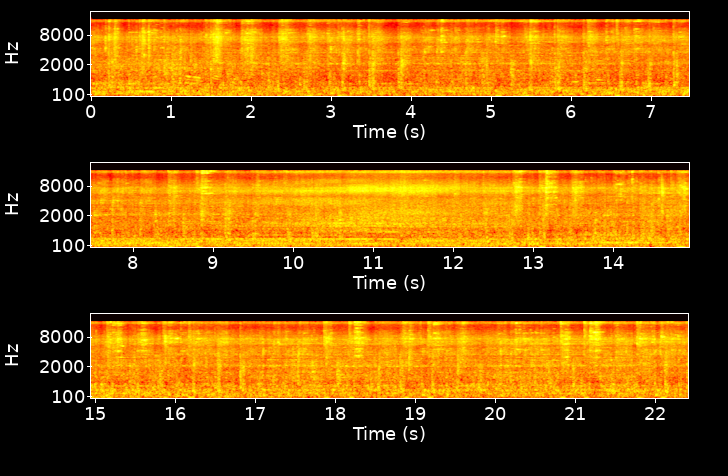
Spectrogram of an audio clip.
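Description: A passenger train rolls past close by.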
